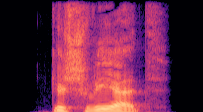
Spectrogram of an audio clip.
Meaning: past participle of schwären
- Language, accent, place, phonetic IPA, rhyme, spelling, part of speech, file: German, Germany, Berlin, [ɡəˈʃvɛːɐ̯t], -ɛːɐ̯t, geschwärt, verb, De-geschwärt.ogg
